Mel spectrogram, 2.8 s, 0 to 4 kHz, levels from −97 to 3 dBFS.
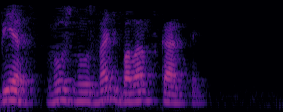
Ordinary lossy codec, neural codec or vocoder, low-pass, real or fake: MP3, 16 kbps; none; 3.6 kHz; real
